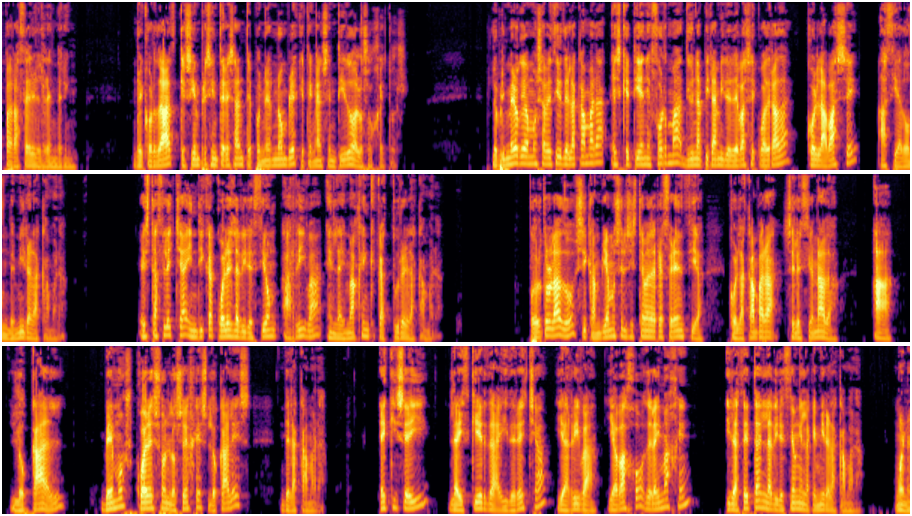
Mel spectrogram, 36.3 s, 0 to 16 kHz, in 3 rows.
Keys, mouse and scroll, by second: 5.8-7.6 right drag, 8.3-10.0 right drag, 22.8-23.4 drag, 35.2-36.3 drag.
